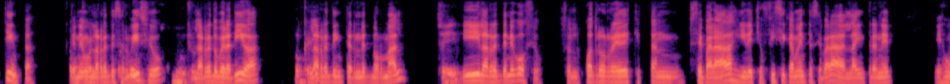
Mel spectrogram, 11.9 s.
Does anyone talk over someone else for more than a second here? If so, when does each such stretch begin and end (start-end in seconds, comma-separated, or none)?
0.9-2.6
